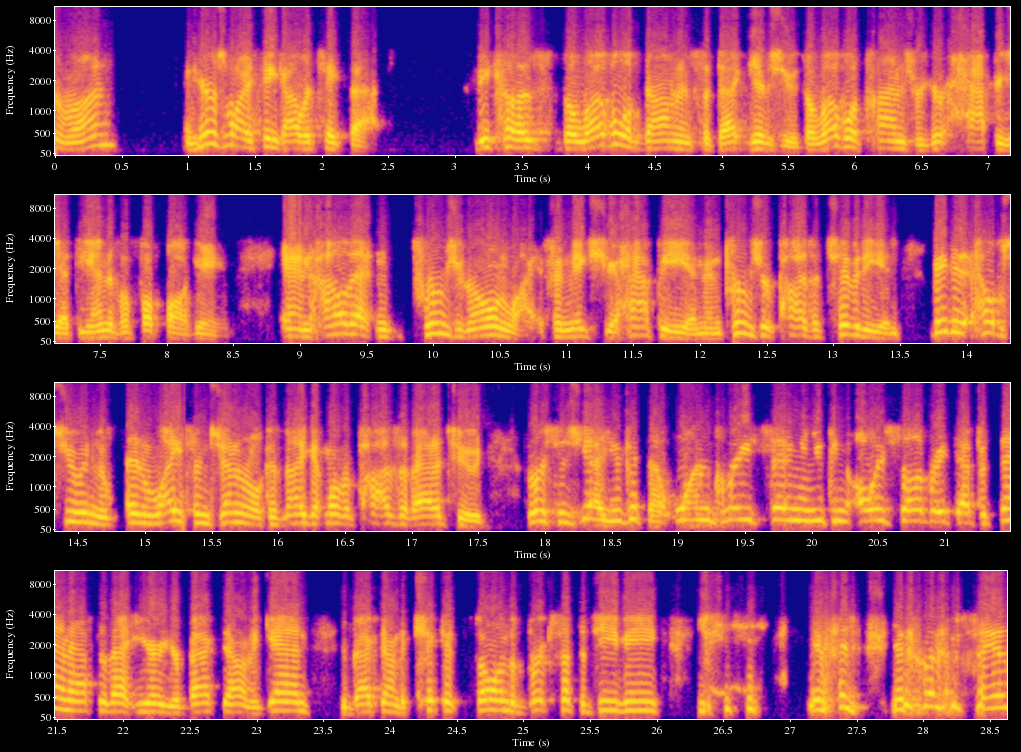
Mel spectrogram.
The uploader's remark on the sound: Call In/Chat LIVE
